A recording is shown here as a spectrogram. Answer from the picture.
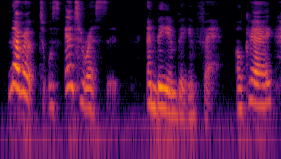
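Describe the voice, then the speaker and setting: Her bright, sharp tone carries vocal fry and very wide pitch swings as the woman talks at a moderate pace. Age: 60s. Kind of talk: personal testimony. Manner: conversational, halting.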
